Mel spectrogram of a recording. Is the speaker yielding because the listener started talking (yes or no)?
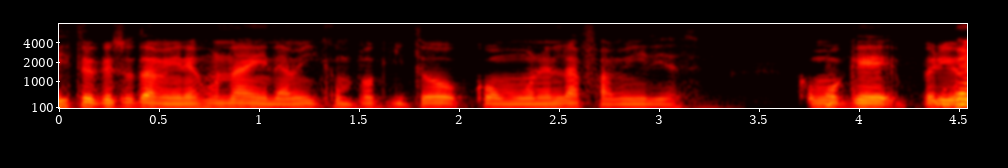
no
